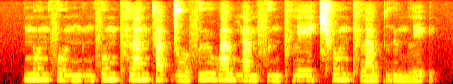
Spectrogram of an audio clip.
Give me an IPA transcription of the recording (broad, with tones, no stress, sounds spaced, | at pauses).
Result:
n o˧ n f o˨˩ n ŋ ɯ˨˩ ŋ f o˥˩ m pʰ l a˥˩ n k a˦˥ p̚ d oː˩˦ f ɯː˥˩ w a˥˩ w ŋ a˧ m f ɯ˩˦ ŋ pʰ l eː˦˥ t͡ɕʰ o˥˩ n pʰ l a˧ w p r ɯ˨˩ ŋ l e˦˥ ʔ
